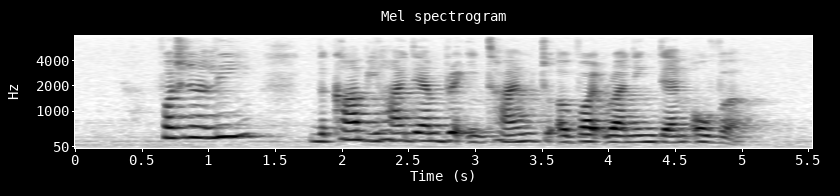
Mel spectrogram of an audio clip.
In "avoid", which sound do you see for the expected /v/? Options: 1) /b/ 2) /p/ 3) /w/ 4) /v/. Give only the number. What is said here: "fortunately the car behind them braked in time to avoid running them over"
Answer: 4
